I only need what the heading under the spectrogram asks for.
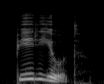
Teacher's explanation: In this word, Е is pronounced as E, and O is pronounced closer to U than to A. The voiced letter D becomes voiceless, as it is at the end of the word.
